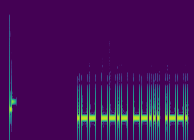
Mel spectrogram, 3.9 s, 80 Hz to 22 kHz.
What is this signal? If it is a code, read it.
Morse code, heard as a keyed tone, about 30 wpm, 700 Hz. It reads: WQ7P
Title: USA Call Signs Repeated 2x 30wpm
